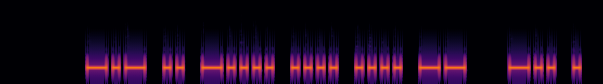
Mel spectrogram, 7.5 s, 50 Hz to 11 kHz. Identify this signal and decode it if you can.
Morse code, heard as a keyed tone, about 15 wpm, 700 Hz. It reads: KI6HHM DE
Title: USA Callsign DE Callsign 15wpm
